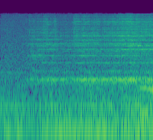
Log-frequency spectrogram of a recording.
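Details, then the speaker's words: Old electromechanical power meter energized via plugged-in convenience outlet, hacksaw blade hung near volt coil: steady rattlesnake-like buzz at mains-hum pitch as the steel blade chatters in the coil's magnetic flux. Finding: steel blade buzzing from volt coil magnetic field. "You don't hear that buzzing like a rattlesnake? Well, that's a lot of flux being produced with that rascal."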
